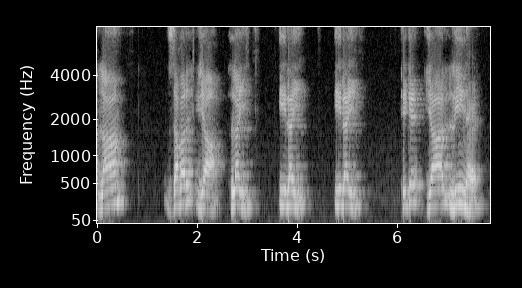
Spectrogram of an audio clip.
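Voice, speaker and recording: A man teaches Quran recitation, drawing out syllables and repeating them patiently. His voice sits high, and it rings around a reverberant room. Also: fairly bright tone. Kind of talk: tajweed lesson explaining letter sounds.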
